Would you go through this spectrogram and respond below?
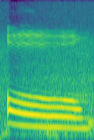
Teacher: ओम में ह्रस्व स्वर से तिगुना समय लगता है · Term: प्लुत स्वर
